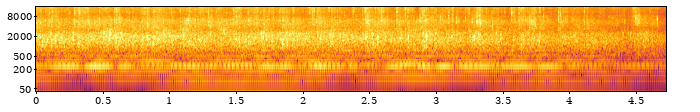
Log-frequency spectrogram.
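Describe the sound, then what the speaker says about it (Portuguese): A church congregation applauds steadily for several seconds, a dense even wash of clapping over a sustained organ-like hum in the room. "Pode aplaudir o Senhor."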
